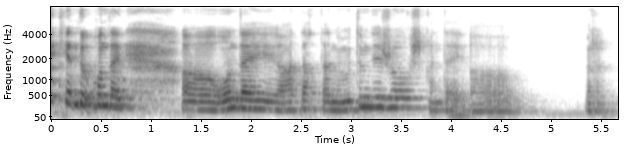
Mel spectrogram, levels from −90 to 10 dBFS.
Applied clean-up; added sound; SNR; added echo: none; none; none; reverberation time 0.5 s.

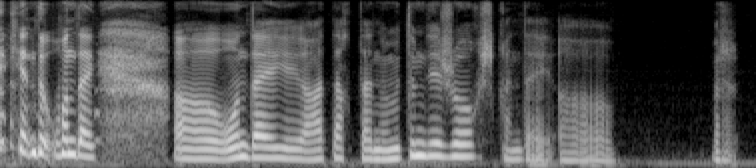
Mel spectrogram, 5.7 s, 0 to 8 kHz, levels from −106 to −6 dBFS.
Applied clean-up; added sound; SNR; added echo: none; none; none; none.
